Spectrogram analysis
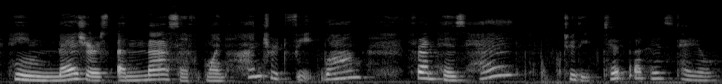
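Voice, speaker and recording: With expressive, musical delivery, a woman teacher reads a picture book to young children and coaxes them through questions and exclamations. Her pitch is fairly high, she goes slowly, and her voice is slightly rough.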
